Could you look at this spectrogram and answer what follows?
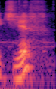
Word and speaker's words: GIF: okay you know use the Creator pronounces it Jeff so that kind of settles it Wow geez you say jiff yeah that's what the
